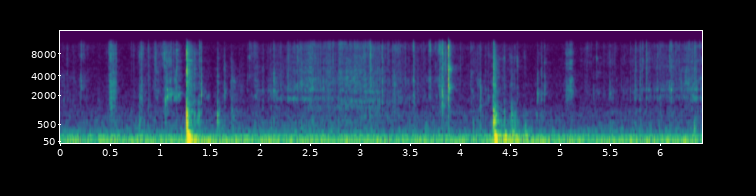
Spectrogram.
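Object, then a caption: Bar of soap cut with a metal blade. A metal blade cuts strips from the purple glitter coating of a solid white bar of soap held in the hand. Soft, crinkly scraping runs over a low steady rumble. Two sharp, crisp cracks stand out as the blade bites through the coating.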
